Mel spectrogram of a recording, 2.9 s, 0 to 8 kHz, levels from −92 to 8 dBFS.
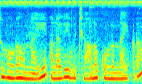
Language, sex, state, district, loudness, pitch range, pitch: Telugu, female, Andhra Pradesh, Visakhapatnam, -12 LUFS, 210-260 Hz, 225 Hz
